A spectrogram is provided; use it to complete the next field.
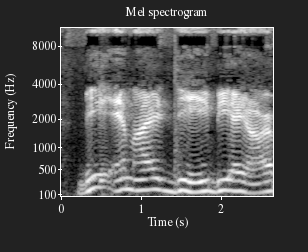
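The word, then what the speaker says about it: Bamidbar: right numbers I was going to try to pronounce the Hebrew b m i d b a r b midar b midbar is actually numbers okay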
